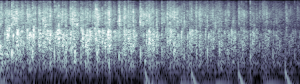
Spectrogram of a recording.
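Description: Steady applause from a group fills the whole stretch, dense overlapping claps at a fairly loud level, with a few low thumps rising in pitch underneath toward the end, celebrating the first anniversary of the municipal shelter of Salta.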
